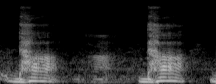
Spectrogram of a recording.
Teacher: ಢ ಅಂದರೆ ಕಂಠದಿಂದ ಉಸಿರು ಬರಬೇಕು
